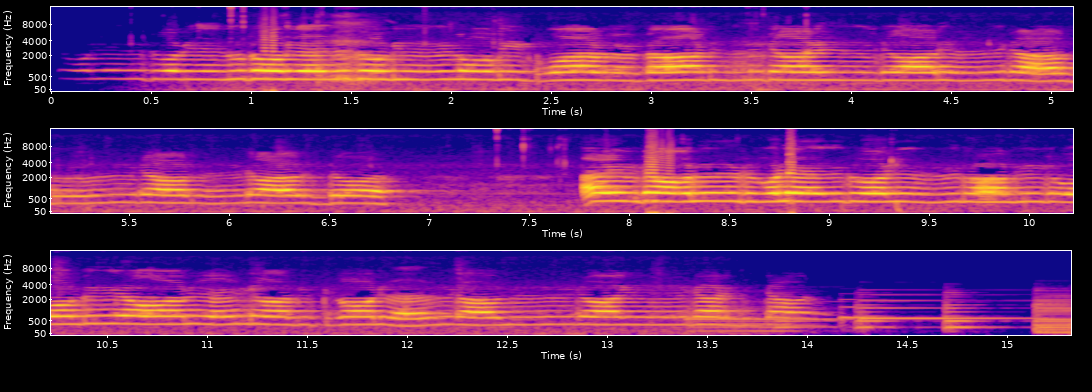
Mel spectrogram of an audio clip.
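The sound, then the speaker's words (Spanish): A baby girl under one year old, holding a book, babbles in a steady, sing-song stream of high, wavering syllables, repeating and intoning a story, rising and falling like storytelling, with a brief pause midway before the melodic babble resumes. “Bueno, acabamos de escuchar a una bebita de menos de un año de edad que fue grabada en un video con un libro en la mano en el que repite, entona y actúa un relato que probablemente su mamá, abuela o hermano le han contado con anterioridad,”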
